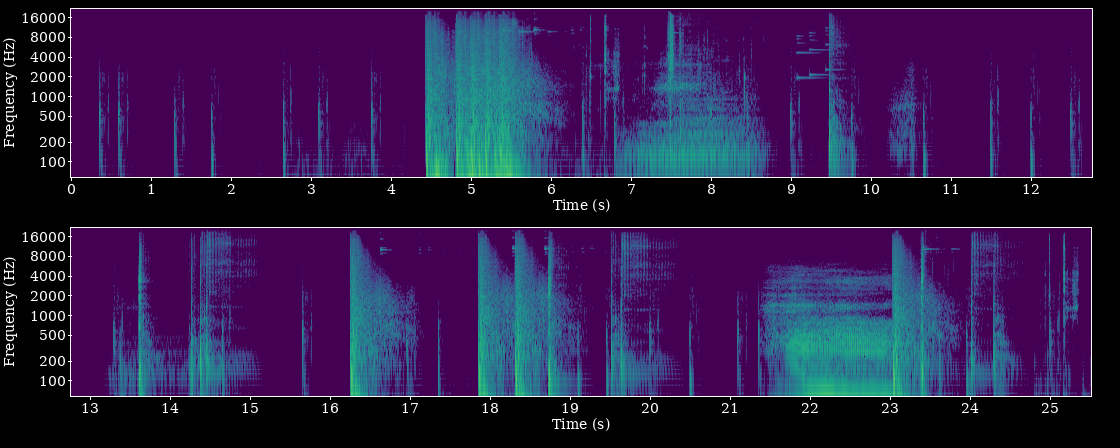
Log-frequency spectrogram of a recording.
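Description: Gunfire in modded Minecraft comes as scattered sharp cracks and short bursts, some loud and near, others faint, separated by quiet gaps and spread irregularly across the stretch with no talk.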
